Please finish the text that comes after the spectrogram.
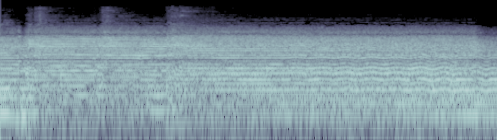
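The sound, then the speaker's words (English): An electric guitar played through a VegaTrem tremolo effect, ringing out sustained, heavily processed chords at a steady, fairly loud level with no one talking. “And I'm just doing the the VegaTrem.”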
